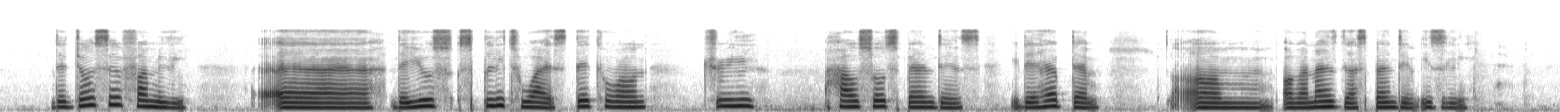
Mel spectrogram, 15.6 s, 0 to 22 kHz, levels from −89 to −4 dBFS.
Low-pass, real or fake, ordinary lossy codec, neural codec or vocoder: 7.2 kHz; fake; none; codec, 16 kHz, 4 kbps, FunCodec, trained on LibriTTS, 50 frames a second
